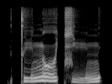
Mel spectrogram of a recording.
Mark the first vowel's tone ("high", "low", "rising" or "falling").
rising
